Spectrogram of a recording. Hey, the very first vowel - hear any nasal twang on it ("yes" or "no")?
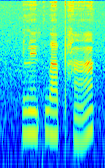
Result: yes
